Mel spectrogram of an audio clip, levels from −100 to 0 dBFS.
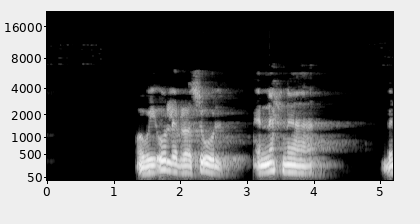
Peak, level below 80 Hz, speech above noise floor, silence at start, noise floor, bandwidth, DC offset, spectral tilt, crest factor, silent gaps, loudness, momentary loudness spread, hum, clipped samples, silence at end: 0 dBFS; -66 dBFS; 59 dB; 1.35 s; -70 dBFS; 4.9 kHz; under 0.1%; -9.5 dB/octave; 14 dB; none; -12 LUFS; 12 LU; none; under 0.1%; 0 s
